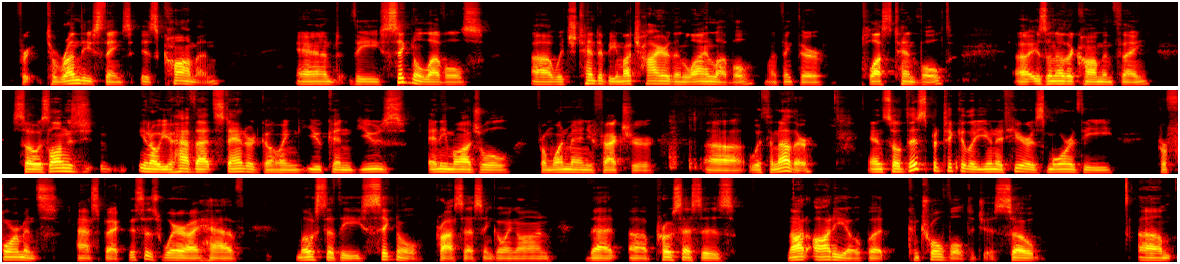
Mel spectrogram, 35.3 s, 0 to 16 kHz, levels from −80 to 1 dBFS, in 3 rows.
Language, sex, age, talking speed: English, male, 40-59, 145 wpm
